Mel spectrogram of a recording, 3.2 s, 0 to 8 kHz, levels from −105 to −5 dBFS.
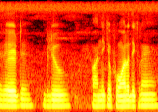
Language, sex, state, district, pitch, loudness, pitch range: Hindi, male, Uttar Pradesh, Jalaun, 110 Hz, -20 LUFS, 110-115 Hz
